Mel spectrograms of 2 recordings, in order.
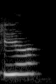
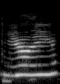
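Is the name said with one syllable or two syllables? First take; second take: one; two. First: The name is said as one syllable. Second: The name is said as two syllables. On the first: The speaker calls it right. "It's Richard Gere" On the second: The speaker calls it wrong. "not Geary"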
